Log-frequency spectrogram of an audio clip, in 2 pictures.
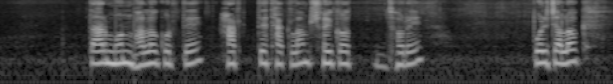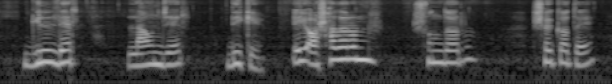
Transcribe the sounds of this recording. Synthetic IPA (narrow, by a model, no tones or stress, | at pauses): t̪aɾmonbʱalokoɾt̪e | haɾt̪et̪ʰaklamʃojkot̪d̪ʱoɾe | poɾit͡ɕalok | ɡilɖeɾ | lawnd͡ʑeɾ | d̪ike | ejɔʃad̪ʱaɾon | ʃund̪oɾ | ʃojkot̪e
